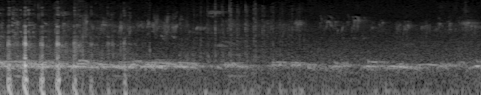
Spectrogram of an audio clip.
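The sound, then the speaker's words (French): Low, hollow turtle dove coos repeat in a rhythmic series, steady for several seconds, with faint chirps from other birds over a constant low background rumble outdoors. “Mais là, les tourterelles, c'est mignon, c'est mignon comme tout, ouais, c'est vrai.”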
